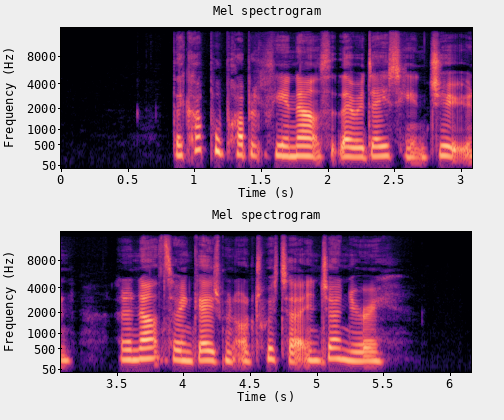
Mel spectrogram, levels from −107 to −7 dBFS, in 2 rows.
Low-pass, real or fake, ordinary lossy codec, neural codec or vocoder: 14.4 kHz; real; none; none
